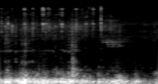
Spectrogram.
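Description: Low, uneven rumble of a road vehicle in motion, heard from on board, with a few faint clicks.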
